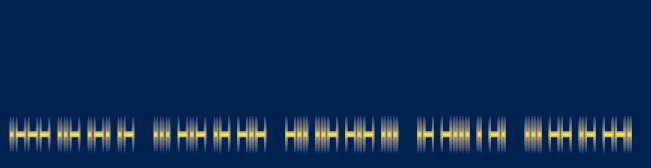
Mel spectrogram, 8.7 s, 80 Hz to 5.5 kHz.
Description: Morse code, heard as a keyed tone, about 30 wpm, 600 Hz. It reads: JURA SKAK DUKS ABEN SMAG
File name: Korte ord DK 30wpm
